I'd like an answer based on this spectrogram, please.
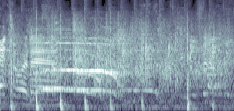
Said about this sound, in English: Ladies and gentlemen, clap it up one more time for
